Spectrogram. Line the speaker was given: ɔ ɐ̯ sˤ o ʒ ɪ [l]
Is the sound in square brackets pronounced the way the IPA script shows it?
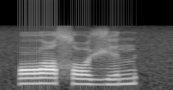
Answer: no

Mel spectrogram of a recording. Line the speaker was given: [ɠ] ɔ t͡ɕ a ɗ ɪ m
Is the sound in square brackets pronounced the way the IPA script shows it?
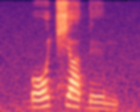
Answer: yes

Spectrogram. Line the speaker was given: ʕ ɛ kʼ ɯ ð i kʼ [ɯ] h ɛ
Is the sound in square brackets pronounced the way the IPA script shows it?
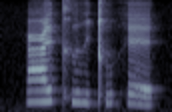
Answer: no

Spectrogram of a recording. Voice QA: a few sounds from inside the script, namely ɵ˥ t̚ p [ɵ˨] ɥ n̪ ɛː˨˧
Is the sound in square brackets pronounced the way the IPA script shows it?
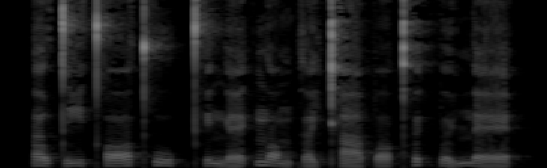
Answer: no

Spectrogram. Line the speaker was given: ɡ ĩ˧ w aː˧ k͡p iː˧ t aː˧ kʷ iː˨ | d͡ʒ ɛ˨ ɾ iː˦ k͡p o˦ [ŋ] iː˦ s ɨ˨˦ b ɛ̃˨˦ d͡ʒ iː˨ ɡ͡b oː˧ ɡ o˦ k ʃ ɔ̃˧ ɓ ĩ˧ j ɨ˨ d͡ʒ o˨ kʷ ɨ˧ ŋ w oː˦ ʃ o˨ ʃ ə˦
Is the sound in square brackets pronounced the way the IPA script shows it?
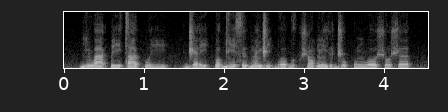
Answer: no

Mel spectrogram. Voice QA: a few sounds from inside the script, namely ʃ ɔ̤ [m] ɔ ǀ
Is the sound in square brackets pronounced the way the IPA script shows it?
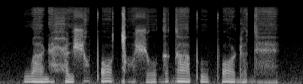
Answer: no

